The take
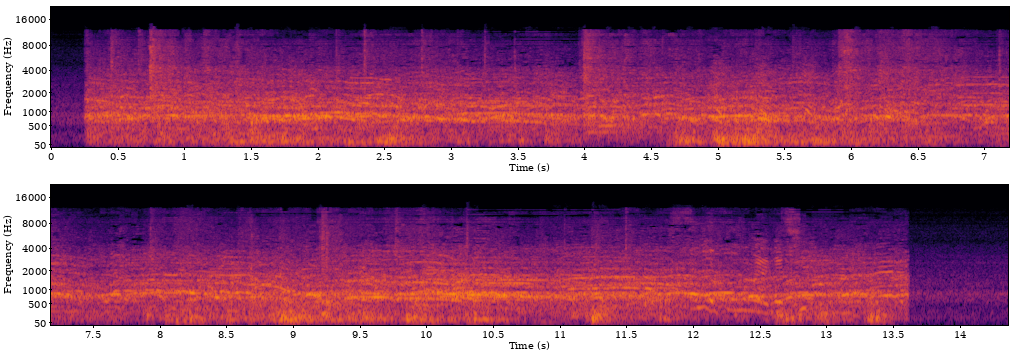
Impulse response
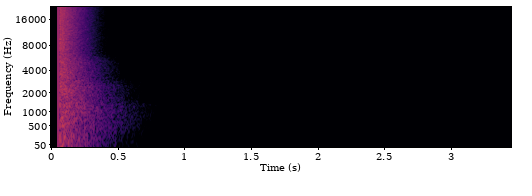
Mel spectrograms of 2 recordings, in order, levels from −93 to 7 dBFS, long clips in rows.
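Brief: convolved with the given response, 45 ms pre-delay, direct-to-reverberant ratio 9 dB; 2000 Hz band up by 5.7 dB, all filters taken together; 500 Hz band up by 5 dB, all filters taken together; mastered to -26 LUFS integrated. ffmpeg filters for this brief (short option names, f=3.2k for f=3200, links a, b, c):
-filter_complex "[0:a]equalizer=f=500:t=o:g=6.5,equalizer=f=2k:t=o:g=7,asplit=2[a][b];[1:a]atrim=start_sample=2205,adelay=45[c];[b][c]afir=irnorm=-1:irlink=0,volume=-18.5dB[d];[a][d]amix=inputs=2:normalize=0,volume=-5.5dB"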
